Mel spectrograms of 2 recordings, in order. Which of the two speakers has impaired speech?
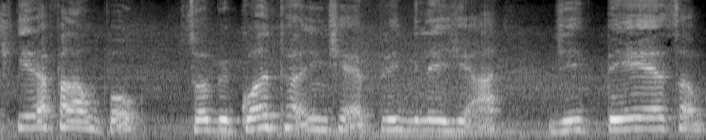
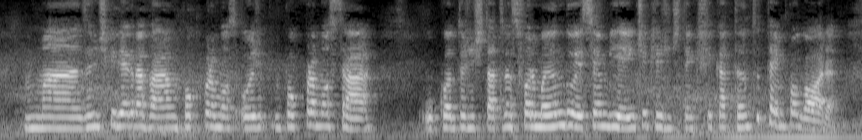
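The first: multiple sclerosis.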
